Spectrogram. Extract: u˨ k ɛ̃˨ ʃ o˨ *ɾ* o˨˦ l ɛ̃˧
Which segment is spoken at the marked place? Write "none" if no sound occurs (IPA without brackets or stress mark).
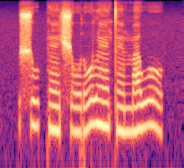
ɾ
